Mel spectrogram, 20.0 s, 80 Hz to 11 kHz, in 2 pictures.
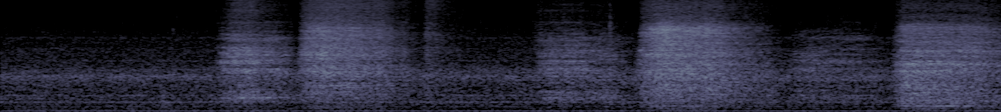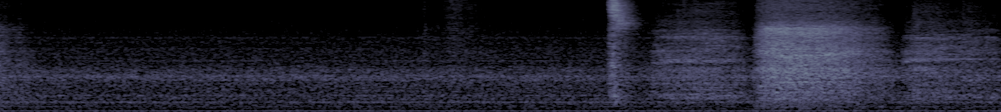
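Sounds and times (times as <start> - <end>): man breathing hard: 2.1 - 4.4, 5.3 - 10.4, 16.1 - 20.0.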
